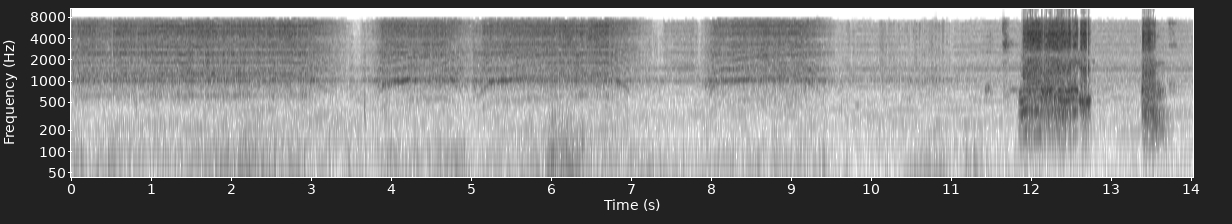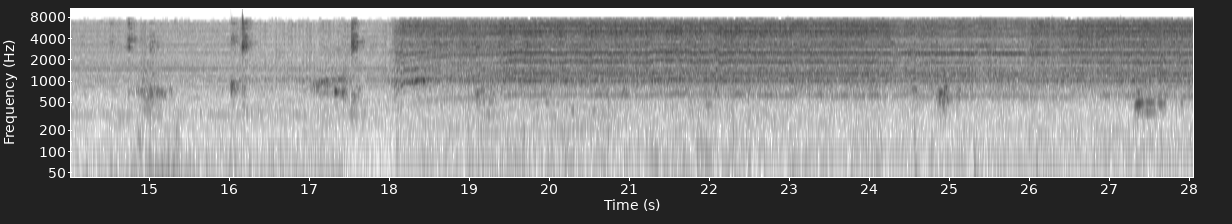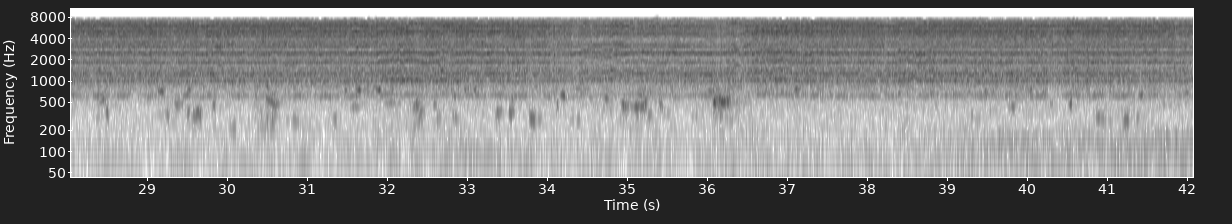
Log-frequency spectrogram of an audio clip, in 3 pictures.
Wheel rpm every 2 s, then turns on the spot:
160, 100, 120, 70, 70, 10, 0, 0, 20, 130, 160, 160, 160, 160, 160, 160, 160, 160, 160, 160, 160.
none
